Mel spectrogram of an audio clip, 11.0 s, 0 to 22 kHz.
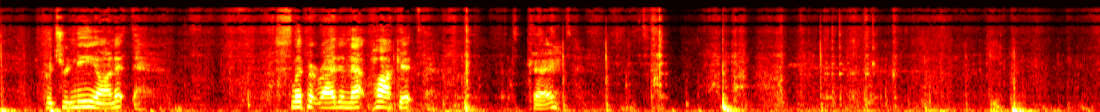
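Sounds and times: canvas rubbing and rustling: 0:00.0 - 0:11.0
dull thumps: 0:09.2 - 0:10.7.

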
